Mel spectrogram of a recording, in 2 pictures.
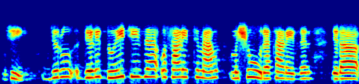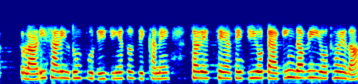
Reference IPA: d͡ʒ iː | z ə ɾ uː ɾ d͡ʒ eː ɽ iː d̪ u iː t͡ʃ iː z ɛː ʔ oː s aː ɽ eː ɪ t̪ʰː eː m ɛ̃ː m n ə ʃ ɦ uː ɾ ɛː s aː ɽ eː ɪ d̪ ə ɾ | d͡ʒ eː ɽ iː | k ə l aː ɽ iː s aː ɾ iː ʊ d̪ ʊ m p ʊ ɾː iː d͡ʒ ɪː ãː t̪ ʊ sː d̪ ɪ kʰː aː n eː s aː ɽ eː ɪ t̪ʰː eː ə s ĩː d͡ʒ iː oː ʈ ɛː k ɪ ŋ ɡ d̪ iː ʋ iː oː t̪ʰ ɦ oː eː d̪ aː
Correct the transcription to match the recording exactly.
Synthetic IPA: d͡ʒ iː | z ə ɾ uː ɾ d͡ʒ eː ɽ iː d̪ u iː t͡ʃ iː z ɛː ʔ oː s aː ɽ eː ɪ t̪ʰː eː m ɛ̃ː m m ə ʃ ɦ uː ɾ ɛː s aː ɽ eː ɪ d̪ ə ɾ | d͡ʒ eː ɽ aː | k ə l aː ɽ iː s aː ɽ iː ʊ d̪ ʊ m p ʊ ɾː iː d͡ʒ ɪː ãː t̪ ʊ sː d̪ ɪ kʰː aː n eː s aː ɽ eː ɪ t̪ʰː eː ə s ĩː d͡ʒ iː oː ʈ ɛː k ɪ ŋ ɡ d̪ aː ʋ iː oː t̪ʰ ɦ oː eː d̪ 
